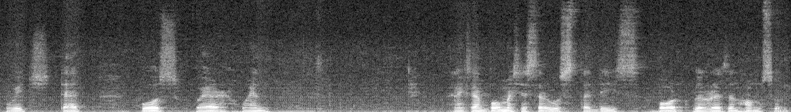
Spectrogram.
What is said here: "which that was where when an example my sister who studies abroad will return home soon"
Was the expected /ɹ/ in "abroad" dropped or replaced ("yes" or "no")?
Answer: yes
